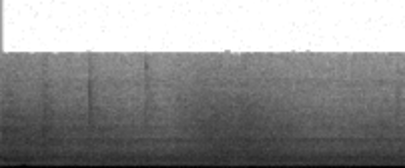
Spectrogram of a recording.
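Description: Steady low rumble of a running car engine, even throughout with no rise or fall.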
